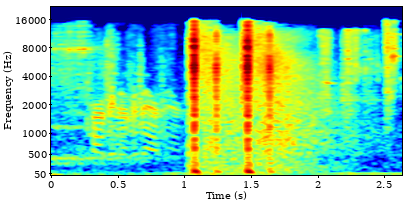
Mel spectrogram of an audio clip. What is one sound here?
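A gun fires a short burst of loud shots.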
